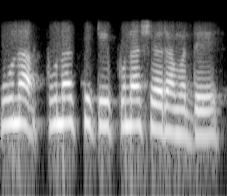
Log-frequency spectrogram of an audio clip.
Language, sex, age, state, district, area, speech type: Marathi, female, 30-45, Maharashtra, Nagpur, urban, conversation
